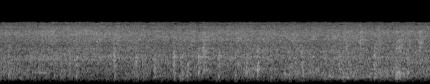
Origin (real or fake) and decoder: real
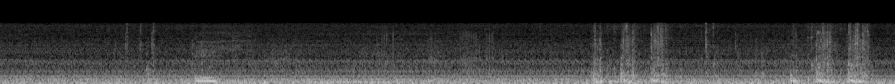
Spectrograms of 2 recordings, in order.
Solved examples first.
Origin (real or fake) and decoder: real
